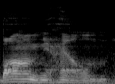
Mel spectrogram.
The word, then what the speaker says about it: Bjornhelm: know, like Bjornhelm, except it would be pronounced like Bonhelm because linguistic drift.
